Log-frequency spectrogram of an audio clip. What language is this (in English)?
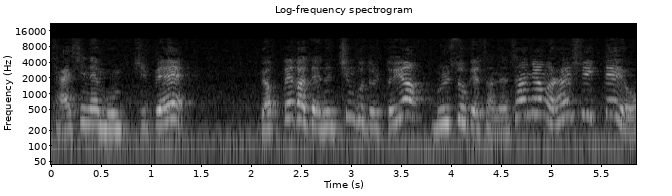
Korean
